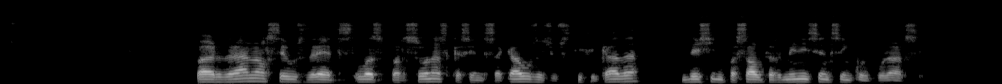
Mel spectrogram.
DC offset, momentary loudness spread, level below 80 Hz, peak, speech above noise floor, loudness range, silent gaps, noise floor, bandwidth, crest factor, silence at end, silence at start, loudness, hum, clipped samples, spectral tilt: under 0.1%; 12 LU; -84 dBFS; -14 dBFS; over 59 dB; 3 LU; 6.61-6.81 s; under -90 dBFS; 10 kHz; 20 dB; 0.85 s; 1.95 s; -31 LUFS; none; under 0.1%; -5 dB/octave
